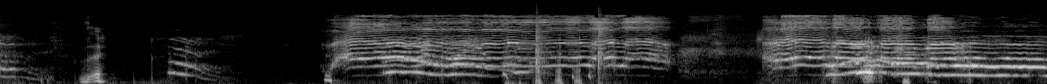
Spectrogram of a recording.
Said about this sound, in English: Here's a husky that there's a baby in the house, and it sure seems to me like the dog is imitating the baby.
